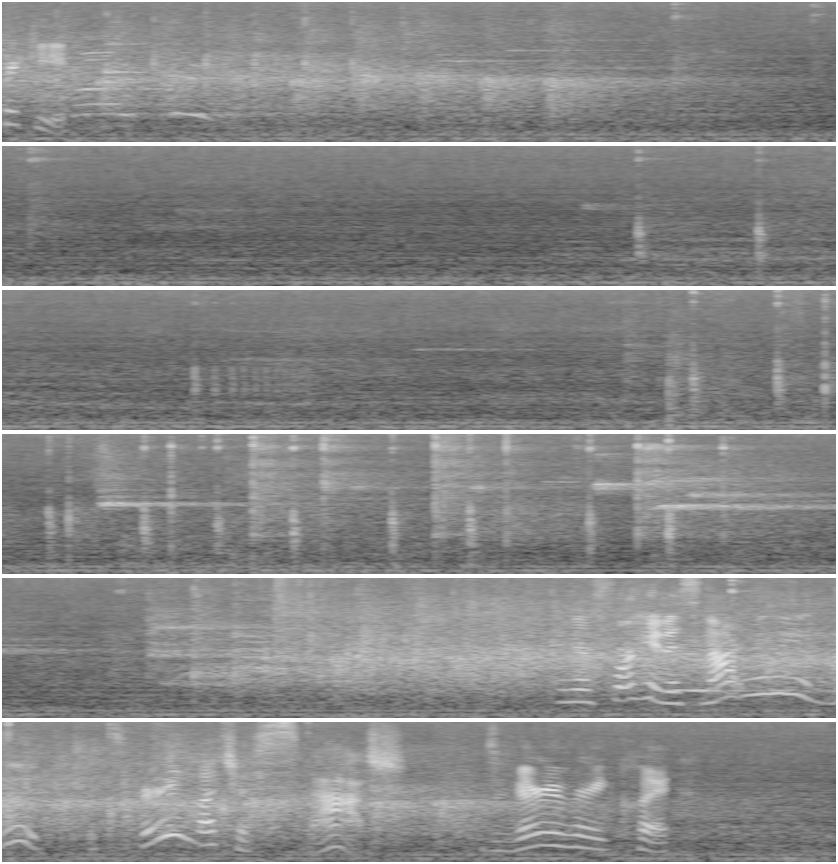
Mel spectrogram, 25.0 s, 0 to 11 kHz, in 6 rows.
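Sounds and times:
applause: 0:00.0 - 0:03.8, 0:17.4 - 0:24.2
ping-pong ball clicks: 0:02.5 - 0:04.6, 0:07.1 - 0:08.6, 0:09.2 - 0:10.8, 0:11.4 - 0:17.7, 0:19.8 - 0:21.0
shoe squeaks on floor: 0:12.9 - 0:17.0.

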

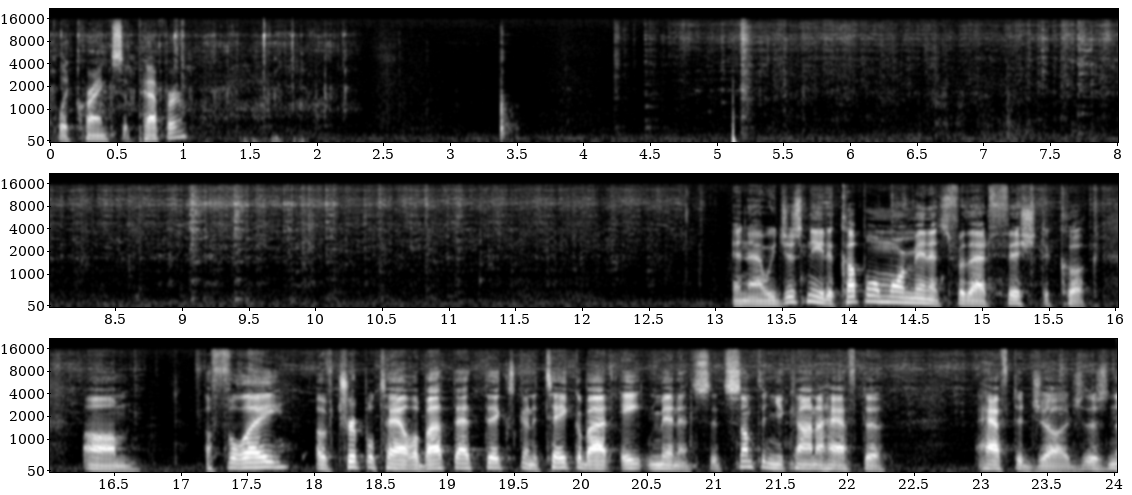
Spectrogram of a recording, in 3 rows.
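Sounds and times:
whisk stirring sauce: 0:00.0 - 0:02.3, 0:04.2 - 0:24.0
pepper mill grinding: 0:00.0 - 0:02.4.

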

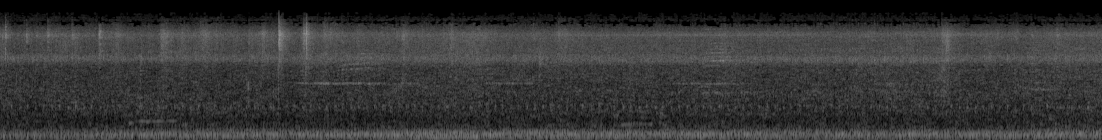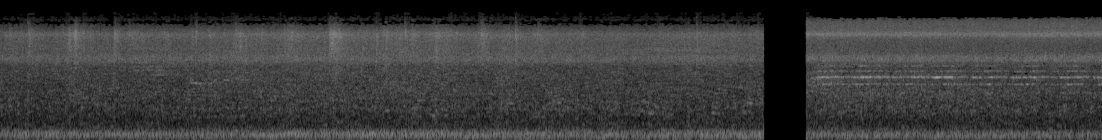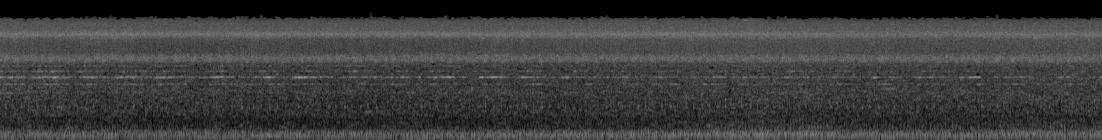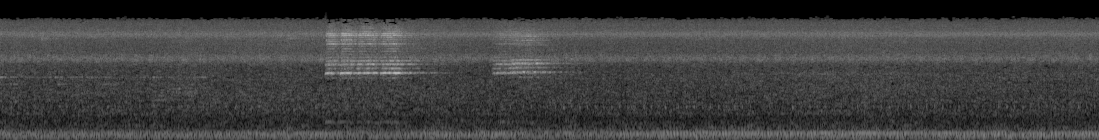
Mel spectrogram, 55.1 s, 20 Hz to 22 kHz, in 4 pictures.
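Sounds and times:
vehicle engine idling: 0:00.0 - 0:55.0
horn toots: 0:45.2 - 0:48.7.

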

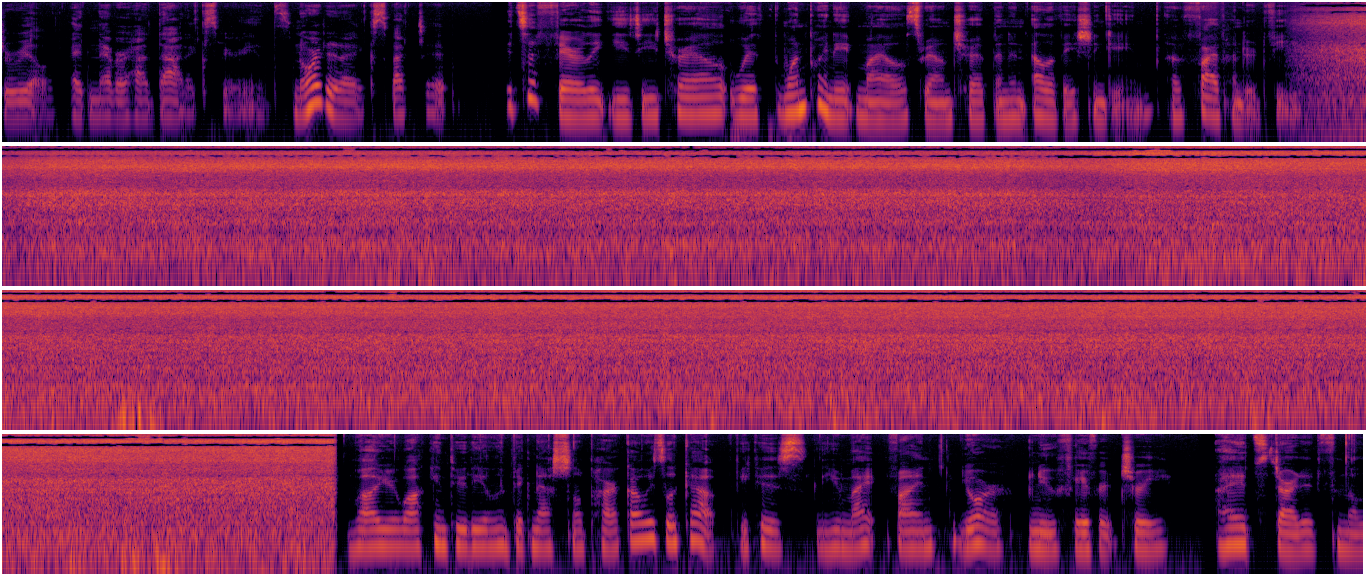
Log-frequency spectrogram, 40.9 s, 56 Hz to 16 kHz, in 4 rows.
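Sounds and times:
waterfall rushing: 0:09.7 - 0:33.2.

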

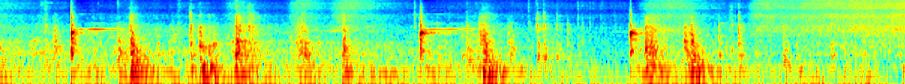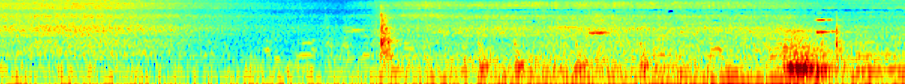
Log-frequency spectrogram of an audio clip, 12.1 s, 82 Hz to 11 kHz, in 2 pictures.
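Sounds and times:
steam locomotive chuffing: 0:04.1 - 0:12.0
hiss of escaping steam: 0:04.2 - 0:12.0
short squeal: 0:09.8 - 0:10.3.

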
